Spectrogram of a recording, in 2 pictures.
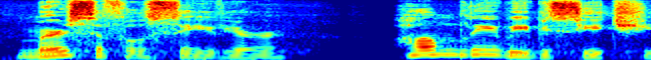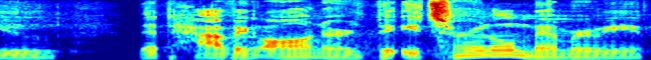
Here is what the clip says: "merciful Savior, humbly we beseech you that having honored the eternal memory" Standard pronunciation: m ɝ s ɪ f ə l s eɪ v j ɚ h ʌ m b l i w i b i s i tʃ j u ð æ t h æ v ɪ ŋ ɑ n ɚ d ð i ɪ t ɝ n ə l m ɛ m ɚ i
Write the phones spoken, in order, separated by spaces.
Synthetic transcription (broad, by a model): m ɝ s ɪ f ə l s eɪ v j ɚ h ʌ m b l i w i b i s i tʃ j u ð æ t h æ v ɪ ŋ ɑ n ɚ d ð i ɪ t ɝ n ə l m ɛ m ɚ i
